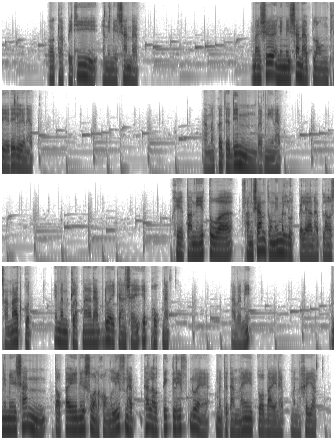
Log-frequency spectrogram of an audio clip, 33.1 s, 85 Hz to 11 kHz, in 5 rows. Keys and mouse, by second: 23.6 F6, 23.6-33.1 middle drag.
